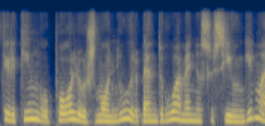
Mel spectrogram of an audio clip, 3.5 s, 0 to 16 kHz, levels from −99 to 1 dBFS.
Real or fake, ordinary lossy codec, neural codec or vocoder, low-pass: fake; Opus, 64 kbps; codec, 16 kHz in and 24 kHz out, 0.8 kbps, FocalCodec, streaming, 65536 codes; 10.8 kHz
